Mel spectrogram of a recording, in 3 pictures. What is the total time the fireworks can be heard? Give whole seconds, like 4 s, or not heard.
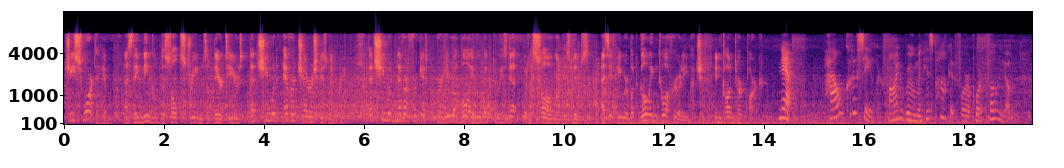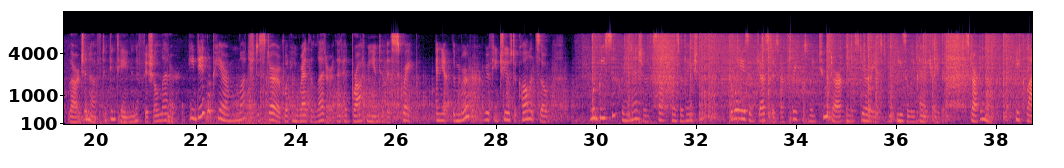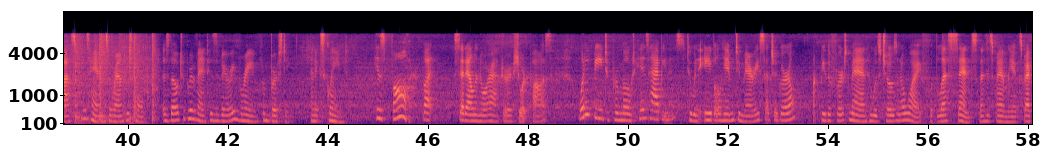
11 s.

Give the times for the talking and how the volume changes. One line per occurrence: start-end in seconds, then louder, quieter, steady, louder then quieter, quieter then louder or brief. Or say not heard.
0.0-29.1 steady
29.9-58.0 steady.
